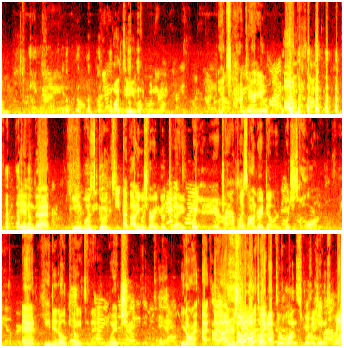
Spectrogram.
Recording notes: Live show! From the postgame tailgate. We hauled our microphones and computers over the mountains and then hauled them out to record a podcast after watching the spring game. There were too many people to name.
